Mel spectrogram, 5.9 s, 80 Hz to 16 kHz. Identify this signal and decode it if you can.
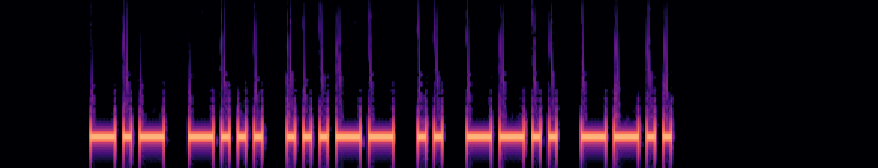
Morse code, heard as a keyed tone, about 22 wpm, 700 Hz. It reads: KB3IZZ
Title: USA Call Signs - 6 Characters - Repeated 2x - 22wpm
